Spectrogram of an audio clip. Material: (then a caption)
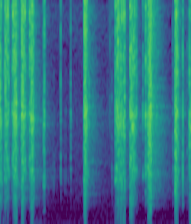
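Metal. Craft-brand pinking shears with thin metal blades set in a plastic body are worked open and shut, giving a series of sharp, high-pitched rasping snips. The rasping noise marks the blades as thin metal and the tool as cheap compared with thicker dressmaking shears.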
